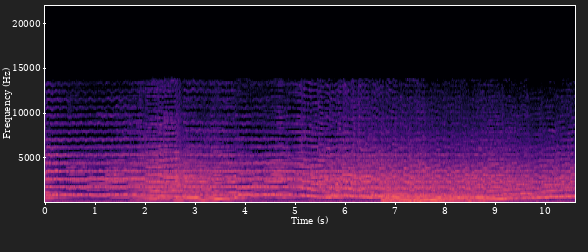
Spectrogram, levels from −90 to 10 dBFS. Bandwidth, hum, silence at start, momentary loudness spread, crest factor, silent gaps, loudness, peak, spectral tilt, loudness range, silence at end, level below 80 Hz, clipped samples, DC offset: 14 kHz; none; 0 s; 5 LU; 14 dB; none; -26 LUFS; -12 dBFS; -4 dB/octave; 2 LU; 0 s; -48 dBFS; under 0.1%; under 0.1%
